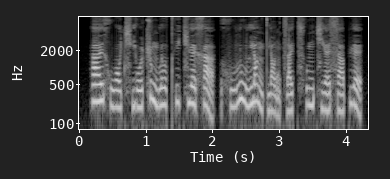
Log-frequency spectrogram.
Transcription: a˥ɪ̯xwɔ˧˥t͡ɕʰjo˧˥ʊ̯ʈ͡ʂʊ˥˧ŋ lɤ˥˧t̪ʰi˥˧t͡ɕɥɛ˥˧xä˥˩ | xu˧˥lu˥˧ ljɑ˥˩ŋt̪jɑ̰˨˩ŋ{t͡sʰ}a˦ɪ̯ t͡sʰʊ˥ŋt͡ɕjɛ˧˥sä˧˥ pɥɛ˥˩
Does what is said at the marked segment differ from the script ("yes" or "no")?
yes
